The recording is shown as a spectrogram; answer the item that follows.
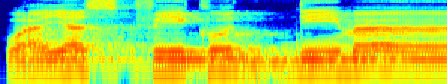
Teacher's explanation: Jadi tetap harus hamzah walaupun tidak ada harakat tetap ada terbaca dima. Jadi tetap harus ada penekanan di hamzahnya biar terbaca.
